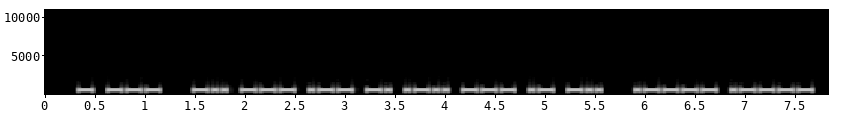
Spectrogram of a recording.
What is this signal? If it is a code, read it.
Morse code, heard as a keyed tone, about 25 wpm, 600 Hz. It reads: TO DOWNLOAD 11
